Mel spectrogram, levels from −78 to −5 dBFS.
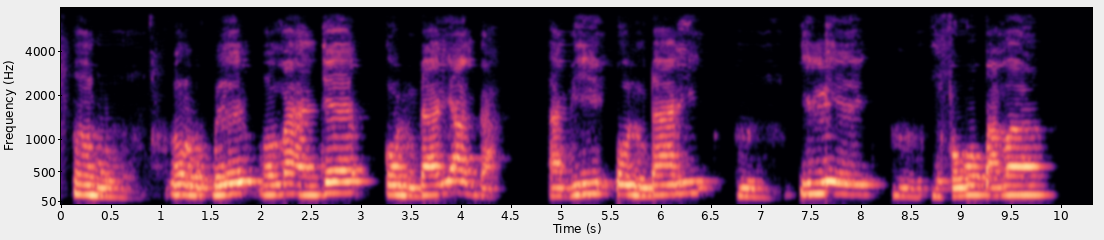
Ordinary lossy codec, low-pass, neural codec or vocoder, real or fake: none; 7.2 kHz; codec, 44.1 kHz, 3.4 kbps, Pupu-Codec; fake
